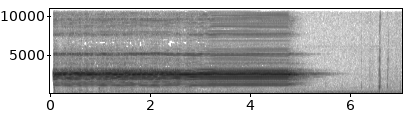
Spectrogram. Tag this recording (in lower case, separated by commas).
fire alarm, buzzer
